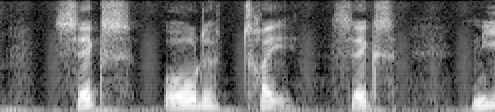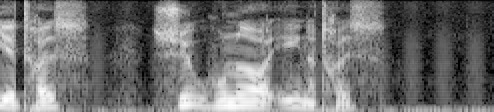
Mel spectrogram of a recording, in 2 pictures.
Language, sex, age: Danish, male, 33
